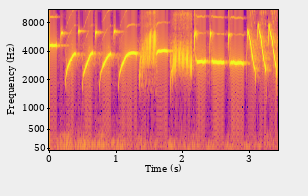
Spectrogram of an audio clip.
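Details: Belgian canary song for training canaries that do not sing: slow upslurred whistles about every quarter second, buzzy rattles, a long steady tone, then quick descending notes.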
